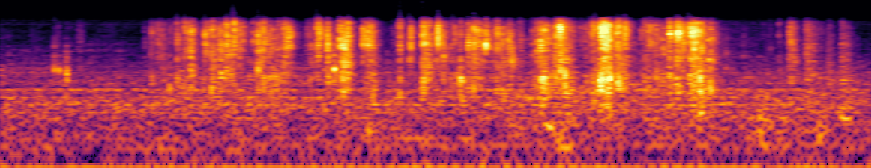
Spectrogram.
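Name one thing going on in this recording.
A foil wrapper crinkles and tears open close by.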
